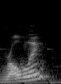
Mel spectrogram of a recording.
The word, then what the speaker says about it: Rowling: if you're max commotion actually it's pronounced rolling its ones like you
